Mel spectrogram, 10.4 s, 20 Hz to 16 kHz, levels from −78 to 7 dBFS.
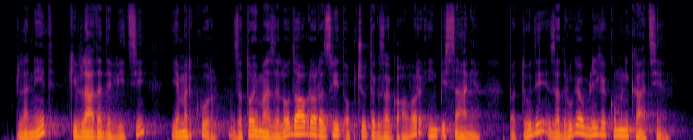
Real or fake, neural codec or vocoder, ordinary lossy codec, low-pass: real; none; none; 14.4 kHz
